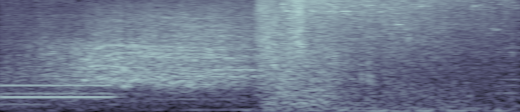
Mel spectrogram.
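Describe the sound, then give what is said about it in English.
A car driven by Robin on a rainy night loses control and skids with a sustained, whining tire screech, then slams into a tree with one loud crash and a burst of shattering debris, followed by fading rumble. No voices. “Robin was driving on a rainy night and then loses control of her car and slams into a tree.”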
